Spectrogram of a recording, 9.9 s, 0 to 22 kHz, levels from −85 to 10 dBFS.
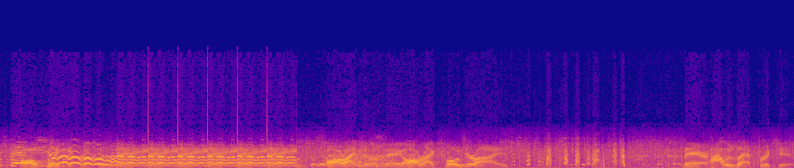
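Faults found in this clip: System hang loop, 1.86 to 3.72 s. A 372 ms segment repeats five times at about 2.7 Hz as a stutter, which fits a 16384-sample ring buffer. About two seconds of audio are lost.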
